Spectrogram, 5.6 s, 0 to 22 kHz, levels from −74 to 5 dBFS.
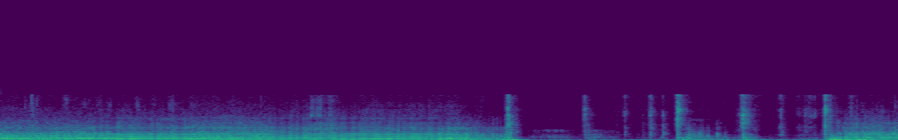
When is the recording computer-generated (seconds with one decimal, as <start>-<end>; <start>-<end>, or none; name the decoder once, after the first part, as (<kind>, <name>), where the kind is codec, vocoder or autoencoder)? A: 0.6-1.2 (vocoder, Vocos); 1.7-2.8; 3.5-5.6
